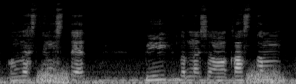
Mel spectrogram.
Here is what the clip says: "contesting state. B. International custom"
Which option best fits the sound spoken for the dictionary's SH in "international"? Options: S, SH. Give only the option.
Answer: S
